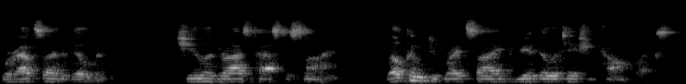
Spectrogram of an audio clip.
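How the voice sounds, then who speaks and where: A man's voice: mid-range voice, fairly even intonation, unhurried, a bit bright. A man reading scripted stage directions as the narrator at a play table read. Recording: echoey room, distant mic.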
